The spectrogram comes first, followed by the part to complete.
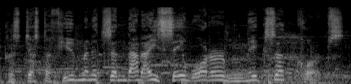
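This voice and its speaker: Boastful old sea dog, raised pitch, blustering and scornful, game scene with loud music. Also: male voice, expressive, moderate pace. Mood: boastful, salty. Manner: blustering, salty, long-winded. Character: grumpy boastful old seafaring islander man. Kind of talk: video game acting.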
